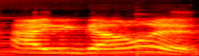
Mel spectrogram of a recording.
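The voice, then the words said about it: Put-on Australian accent. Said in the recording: “That's the extent of my Australian accent. Otherwise, it turns British.”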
